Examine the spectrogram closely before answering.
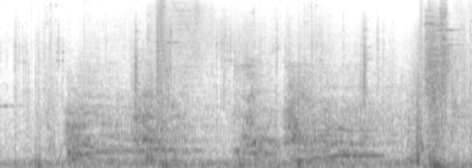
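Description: Large monsters roar and growl.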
